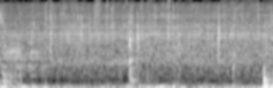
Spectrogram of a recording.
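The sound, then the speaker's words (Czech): Four to five diced onions sizzling in about one and a half decilitres of hot oil in a pan on a stove burner, a steady dense crackle with occasional sharper pops and spits, fairly loud with no talking. “Vy jste vzal pánev, dal jste to na plotnu, zapnul jste hořák, nalil jste tam olej, kolik ho tam je? Asi tak deci, deci a půl oleje, to stačí. Na to, až se to rozpálí, hodíme tu cibuli?”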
